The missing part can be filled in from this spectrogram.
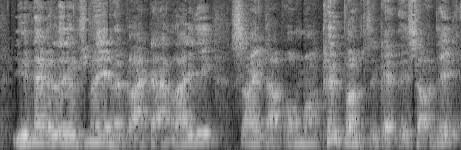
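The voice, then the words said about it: Norfolk accent doing Max Miller. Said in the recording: “I was the only Max Miller with a Norfolk accent... I just really can't lose my accent.”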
